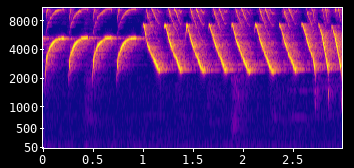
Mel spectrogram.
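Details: Canary lure song for prompting other birds to sing, made of loud downward-slurred whistles repeated about three to four times a second, speeding into a quicker series of swooping notes.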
